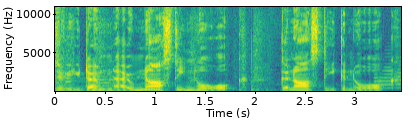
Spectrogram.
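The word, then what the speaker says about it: Gnasty Gnorc: Dragon for those of you who don't know nasty NORC ganar sneakin orc silent G and he comes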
